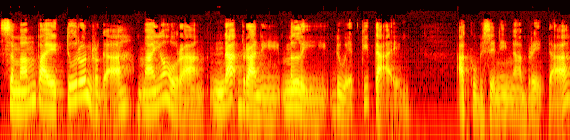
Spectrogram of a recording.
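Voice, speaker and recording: Over a quiet background, a woman talks at a very slow pace in a very deep, low voice with very wide pitch swings. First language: Iban (speaking Malay). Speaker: radio commentator. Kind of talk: scripted commentary.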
